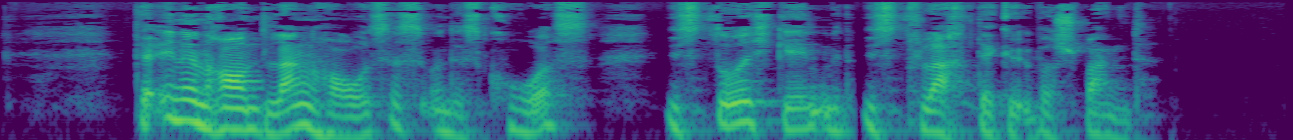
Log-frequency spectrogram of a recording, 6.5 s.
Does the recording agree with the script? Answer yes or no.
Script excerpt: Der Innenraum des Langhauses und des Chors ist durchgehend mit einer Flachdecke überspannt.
no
